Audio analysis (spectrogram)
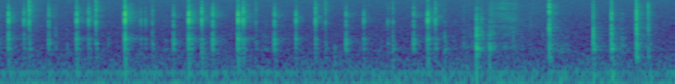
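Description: Long nails tap along the flat side of a long, narrow, hollow grey cardboard wand box held in one hand. The result is a quick, irregular run of dry, bright clicks with a papery, hollow tone and almost no ring, over a low steady hum.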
